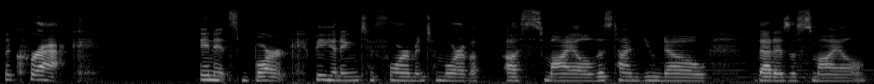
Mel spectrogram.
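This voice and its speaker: A woman narrating a tabletop role-playing game as game master, in halting, suspenseful storytelling. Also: fairly low pitch, level tone, fairly bright tone. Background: faint music.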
